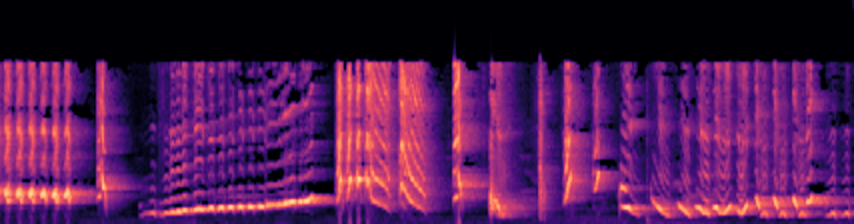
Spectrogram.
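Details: White-rumped shama singing kretekan style, said to stir up emotion: a buzzy trill, a long rising whistle, harsh chattering bursts, then quick looping whistled phrases.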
